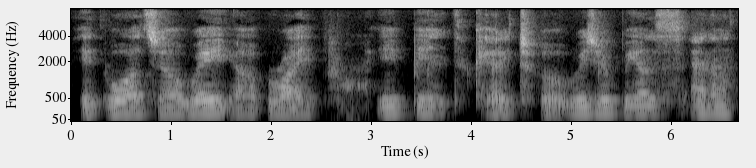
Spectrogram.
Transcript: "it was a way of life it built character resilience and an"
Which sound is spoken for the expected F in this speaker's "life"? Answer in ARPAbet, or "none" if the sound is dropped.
P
